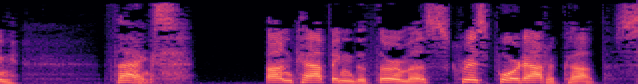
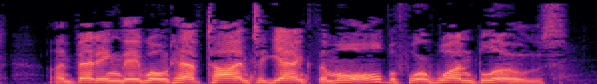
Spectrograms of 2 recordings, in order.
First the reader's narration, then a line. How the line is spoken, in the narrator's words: he said, amazed at how smoothly the lie flowed from his tongue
